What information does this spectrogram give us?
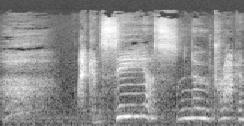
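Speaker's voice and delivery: very slow, drawn-out, high half-whisper. After gasping at the book's open pages, he speaks, half-whispering. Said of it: "he whispered".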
